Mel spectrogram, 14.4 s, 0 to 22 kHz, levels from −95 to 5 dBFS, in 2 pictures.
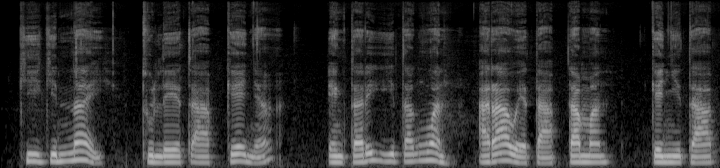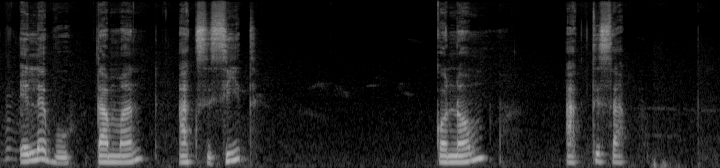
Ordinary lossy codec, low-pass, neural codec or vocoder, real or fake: none; none; none; real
